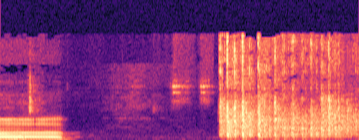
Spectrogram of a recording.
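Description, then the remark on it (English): Racing dice being shaken and rolled rattle and clatter loudly and continuously for the last stretch, after a short voiced sound at the start, a near-silent pause and a couple of faint clicks. “Let me warm up these dice real fast.”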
